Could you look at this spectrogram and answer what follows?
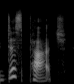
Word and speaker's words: dispatch: He says, you pronounce the P really strong. I've never noticed that I pronounce the P in dispatch. You say it's so weird. Put less emphasis on the P.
